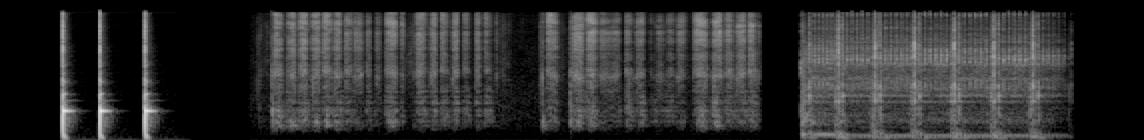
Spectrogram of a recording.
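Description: Three quick, sharp taps in the first second, then pen-on-paper scratching in two short stretches as a hand writes, followed by faster rhythmic scribbling over a low hum near the end.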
